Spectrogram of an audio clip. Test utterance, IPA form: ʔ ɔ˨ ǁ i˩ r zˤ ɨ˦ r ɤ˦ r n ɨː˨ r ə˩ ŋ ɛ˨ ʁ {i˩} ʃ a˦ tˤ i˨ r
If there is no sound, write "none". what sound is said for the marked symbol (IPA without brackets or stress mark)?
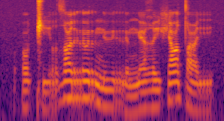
i˨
